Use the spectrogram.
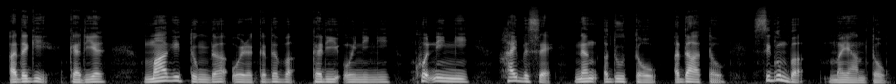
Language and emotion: Manipuri, neutral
